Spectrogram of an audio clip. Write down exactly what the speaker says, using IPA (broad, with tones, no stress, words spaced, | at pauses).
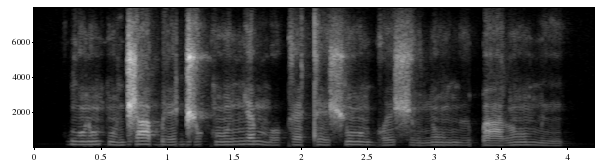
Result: ɡʷũ˧ɾũ˧pũ˨ d͡ʒa˦ɓe˨˦d͡ʒo˧k ũ˧ɲɛ˦ mo˨kɛ˧te˧ʃũ˦ ɡʷe˨˦ʃɨ˨ nũ˧ ŋɨ˨ɓa˨lũ˦ mĩ˨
